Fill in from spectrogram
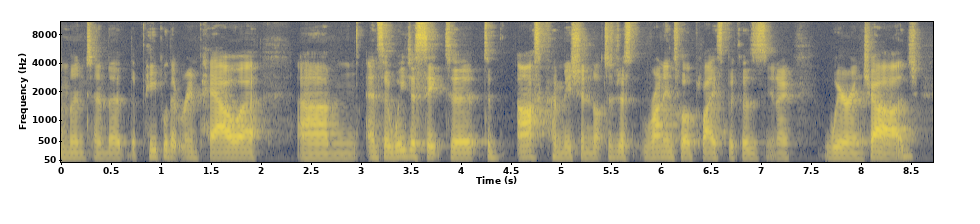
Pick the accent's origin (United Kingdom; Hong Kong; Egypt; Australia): Australia; Balaklava, South Australia; now in Adelaide, Australia; the country town I grew up in Balaclava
